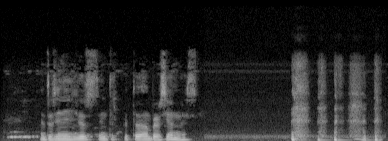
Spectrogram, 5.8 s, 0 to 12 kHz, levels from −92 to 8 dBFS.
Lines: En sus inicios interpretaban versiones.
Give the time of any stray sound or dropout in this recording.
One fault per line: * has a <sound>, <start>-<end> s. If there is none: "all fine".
* has a laugh, 4.2-5.7 s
